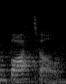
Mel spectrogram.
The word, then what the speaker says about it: bottle: Então, fica bottle, tá? No inglês, o T vira um som de R, então fica bottle, tá?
